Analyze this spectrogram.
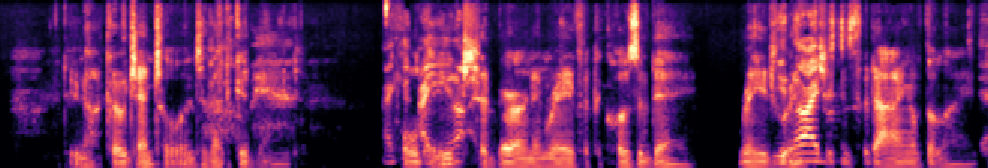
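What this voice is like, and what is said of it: NPR-style radio reading voice. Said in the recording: “in my NPR voice”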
